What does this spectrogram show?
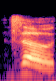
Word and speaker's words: though: have the word though instead of the it's though the gh is silent though though okay one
